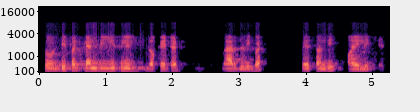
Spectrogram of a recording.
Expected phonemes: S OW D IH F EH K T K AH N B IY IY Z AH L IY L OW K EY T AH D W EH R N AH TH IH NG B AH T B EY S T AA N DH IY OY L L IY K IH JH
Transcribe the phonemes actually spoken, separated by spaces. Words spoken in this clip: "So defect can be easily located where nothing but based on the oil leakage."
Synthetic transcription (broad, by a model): S OW D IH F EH T K AH N B IY IY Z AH L IY L OW K EY T AH D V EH R N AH T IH NG B AH T B EY S T AA N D IY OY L L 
